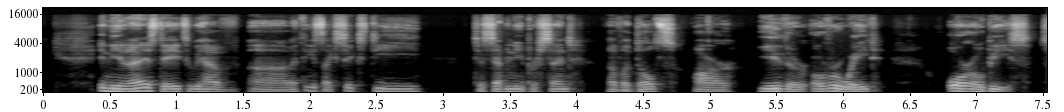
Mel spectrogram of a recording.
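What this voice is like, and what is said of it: American accent. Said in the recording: “So currently I'm in the US. You can probably tell from my accent”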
